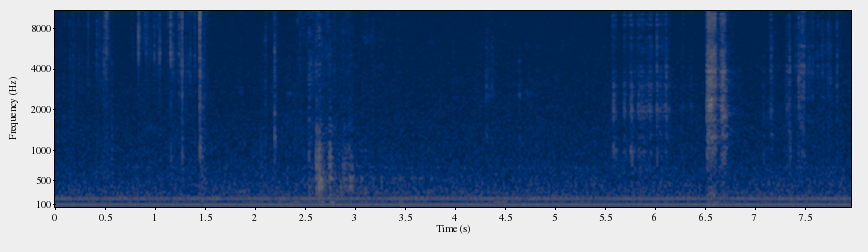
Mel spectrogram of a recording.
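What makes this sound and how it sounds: A utility knife blade slices pieces off a solid rectangular soap bar, held in the hand, that has a blue glitter coating and an orange interior. Quiet, scattered crisp scraping and crackling cuts with a bright edge are heard, with louder crunchy bursts near the middle and toward the end, all over a steady low hum.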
